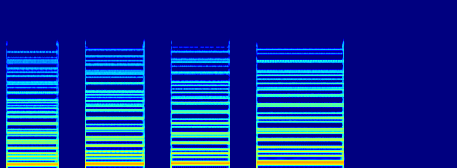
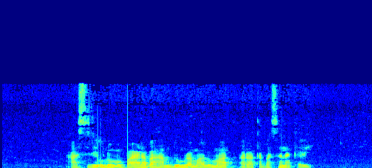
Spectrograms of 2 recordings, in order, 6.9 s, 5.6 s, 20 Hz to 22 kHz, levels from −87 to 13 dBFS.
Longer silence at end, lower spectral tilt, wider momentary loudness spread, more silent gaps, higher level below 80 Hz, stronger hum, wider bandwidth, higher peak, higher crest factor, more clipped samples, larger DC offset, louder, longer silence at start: first, 1.7 s vs 0.9 s; second, -0.5 dB/octave vs -6 dB/octave; about the same, 9 LU vs 10 LU; first, 0.88-1.28 s, 2.17-2.57 s, 3.45-3.85 s vs none; first, -52 dBFS vs -58 dBFS; neither; first, 16 kHz vs 11.5 kHz; first, -2 dBFS vs -6 dBFS; second, 14 dB vs 20 dB; neither; neither; first, -14 LUFS vs -24 LUFS; second, 0.1 s vs 1.05 s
